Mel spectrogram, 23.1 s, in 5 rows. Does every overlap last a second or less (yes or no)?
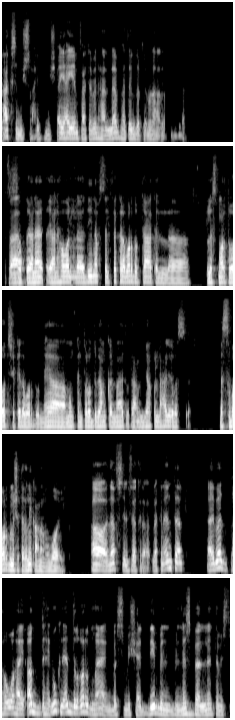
yes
